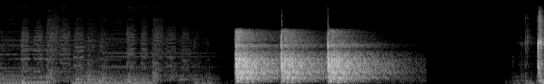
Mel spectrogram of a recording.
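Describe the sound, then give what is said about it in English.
A gavel strikes three times in quick succession, each a sharp, loud wooden knock that rings briefly and fades, after a stretch of music. “so this is the sound of a gavel.”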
